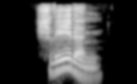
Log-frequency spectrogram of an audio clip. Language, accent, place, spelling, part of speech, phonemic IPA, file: German, Germany, Berlin, Schwedin, noun, /ˈʃveːdɪn/, De-Schwedin.ogg
- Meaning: female equivalent of Schwede (“Swede, Swedish person”)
